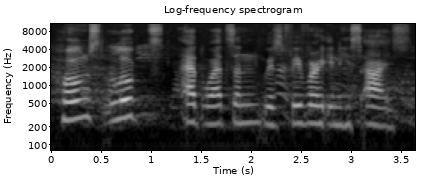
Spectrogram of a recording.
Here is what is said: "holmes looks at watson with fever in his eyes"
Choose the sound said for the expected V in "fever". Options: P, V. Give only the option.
V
